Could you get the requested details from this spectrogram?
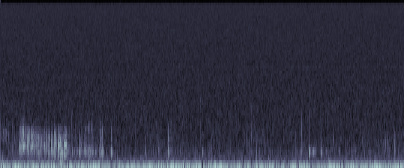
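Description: Gurgling bowel sounds through a stethoscope: a short rumble, then scattered soft clicks and bubbles over rustling noise.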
